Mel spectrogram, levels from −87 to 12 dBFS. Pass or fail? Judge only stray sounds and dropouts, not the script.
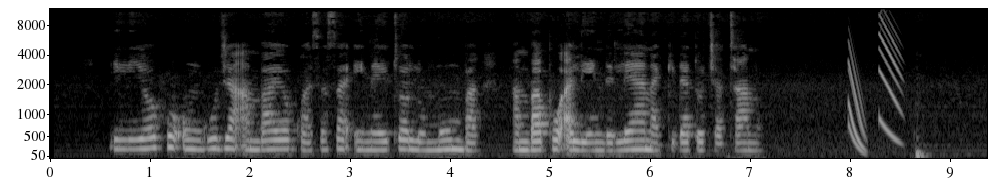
fail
